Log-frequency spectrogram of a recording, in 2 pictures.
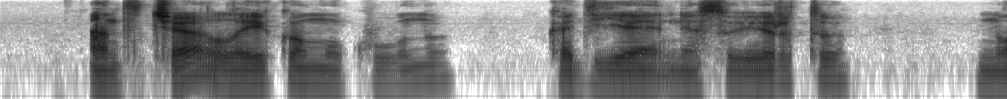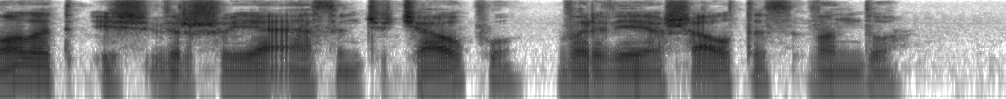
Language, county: Lithuanian, Vilnius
